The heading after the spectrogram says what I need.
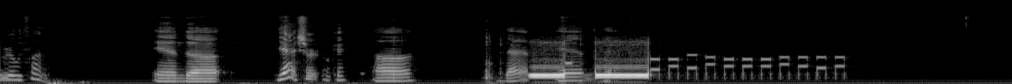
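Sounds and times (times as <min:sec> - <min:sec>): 
speech: 0:00.0 - 0:00.6, 0:01.5 - 0:04.2, 0:04.8 - 0:06.2, 0:06.8 - 0:08.6
low steady hum: 0:00.0 - 0:10.1
phone keypad dialing tones: 0:05.3 - 0:08.5.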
